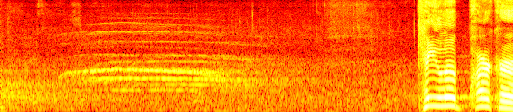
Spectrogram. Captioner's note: audience cheers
